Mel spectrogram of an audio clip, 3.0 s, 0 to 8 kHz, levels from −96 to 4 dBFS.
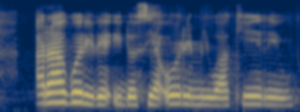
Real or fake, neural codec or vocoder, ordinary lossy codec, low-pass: real; none; none; 7.2 kHz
